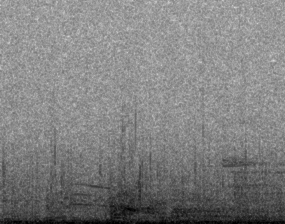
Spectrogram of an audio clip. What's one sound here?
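A creature bursts apart with a sudden crackling rush.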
